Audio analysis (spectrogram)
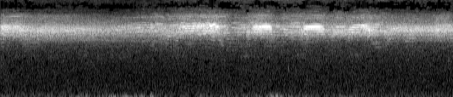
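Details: Male cicadas in summertime Japan: a steady high buzzing drone over which three louder pulsed bursts stand out, spaced roughly every three-quarters of a second, before settling back into the constant shrill.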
